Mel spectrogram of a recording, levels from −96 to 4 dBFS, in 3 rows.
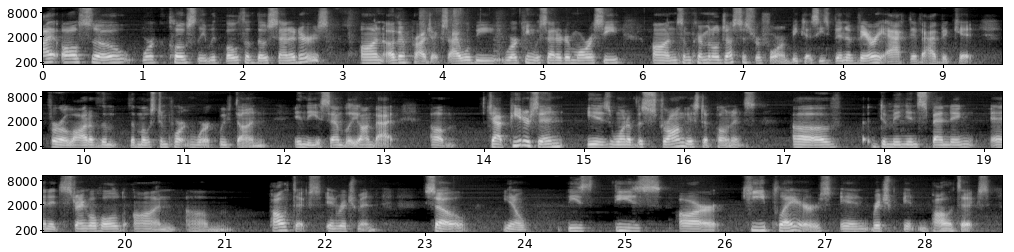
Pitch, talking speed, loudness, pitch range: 160 Hz, 165 wpm, -22 LUFS, 150-180 Hz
